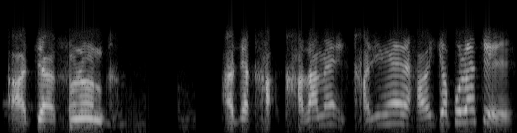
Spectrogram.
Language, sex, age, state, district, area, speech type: Bengali, male, 60+, West Bengal, Darjeeling, rural, conversation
